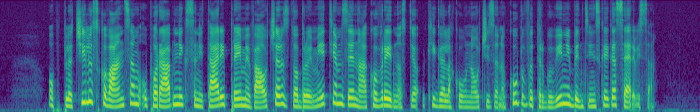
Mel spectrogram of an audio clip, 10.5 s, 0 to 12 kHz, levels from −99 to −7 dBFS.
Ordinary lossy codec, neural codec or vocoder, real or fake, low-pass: none; none; real; none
